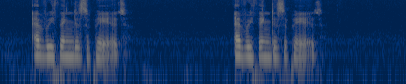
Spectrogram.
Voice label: Dictation; phonology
